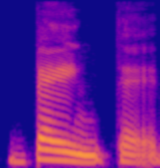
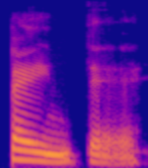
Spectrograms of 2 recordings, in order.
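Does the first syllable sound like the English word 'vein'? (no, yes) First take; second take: yes; yes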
